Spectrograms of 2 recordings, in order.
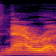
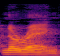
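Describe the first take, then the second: First: The syllables end in a vowel, with no 'ng'. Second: An extra 'ng' sound follows the syllables. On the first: The speaker calls it right. "It's Nara" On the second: The speaker calls it wrong. "not Narang. There's no N before the"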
